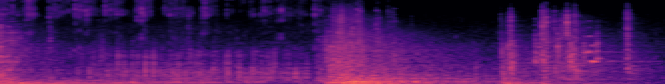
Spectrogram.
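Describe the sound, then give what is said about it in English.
A gate opening onto a jetty is shut and bolted from inside a tower, giving a rumbling scrape and dull thud, then a few sharp rattling metallic clicks over a steady background hiss. “Then the gate opening out onto the jetty is shut and bolted from inside the tower.”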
